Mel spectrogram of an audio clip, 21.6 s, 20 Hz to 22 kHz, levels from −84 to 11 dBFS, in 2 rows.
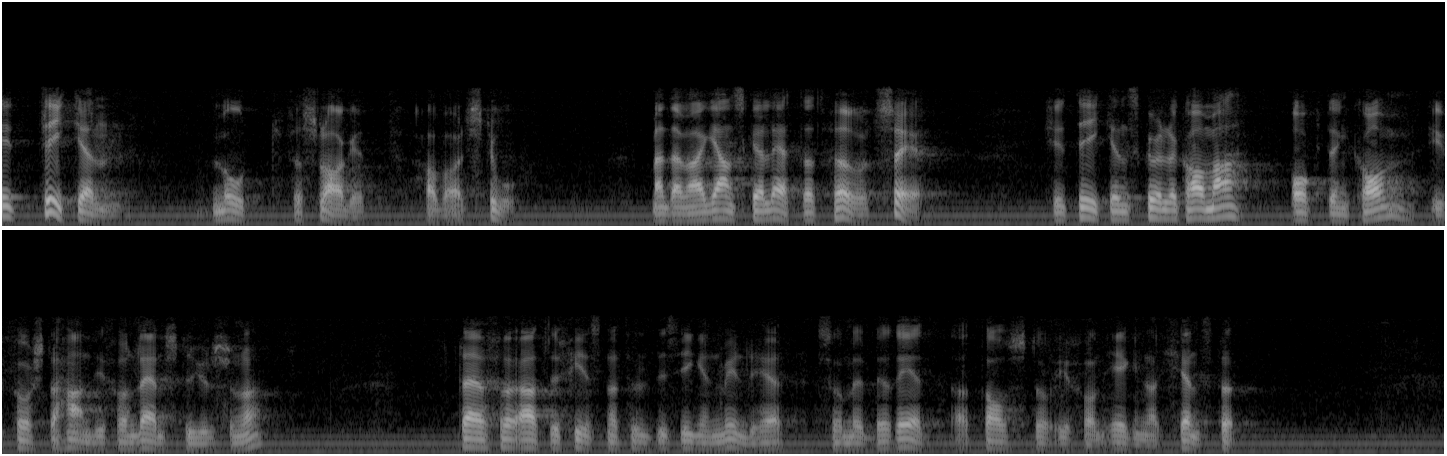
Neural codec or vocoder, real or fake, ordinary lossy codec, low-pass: none; real; none; 5.4 kHz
